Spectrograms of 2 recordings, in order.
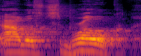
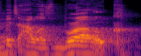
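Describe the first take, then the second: First: Each word drawn out even slower, broke falling; very slow emphasis. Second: Drawn out slowly, leaning on broke; emphatic. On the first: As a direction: hammer home being broke. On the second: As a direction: stretch it out, no money at all. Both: Real, not acted.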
